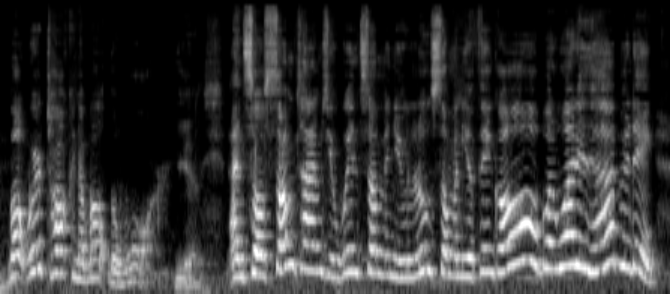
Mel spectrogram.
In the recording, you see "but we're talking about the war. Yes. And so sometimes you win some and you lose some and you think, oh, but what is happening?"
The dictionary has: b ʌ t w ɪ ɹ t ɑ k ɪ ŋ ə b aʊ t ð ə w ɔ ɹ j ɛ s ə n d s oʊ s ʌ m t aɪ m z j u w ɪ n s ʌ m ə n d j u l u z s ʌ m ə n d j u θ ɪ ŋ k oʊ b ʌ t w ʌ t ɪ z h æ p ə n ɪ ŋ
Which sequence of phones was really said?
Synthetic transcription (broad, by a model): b ʌ t w ɪ ɹ t ɑ k ɪ ŋ ə b aʊ t ð ə w ɔ ɹ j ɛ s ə n s oʊ s ʌ m t aɪ m z j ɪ w ɪ n s ʌ m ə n j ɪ l u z s ʌ m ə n j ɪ θ ɪ ŋ k oʊ b ʌ t w ʌ t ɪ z h æ p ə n ɪ ŋ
